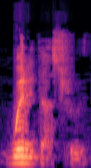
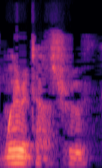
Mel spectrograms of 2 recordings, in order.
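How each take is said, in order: First: Veritas is said with a rolled R. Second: Veritas has a Latin-style pronunciation. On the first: "because you got to roll the R" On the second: "the more traditional Latin pronunciation"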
